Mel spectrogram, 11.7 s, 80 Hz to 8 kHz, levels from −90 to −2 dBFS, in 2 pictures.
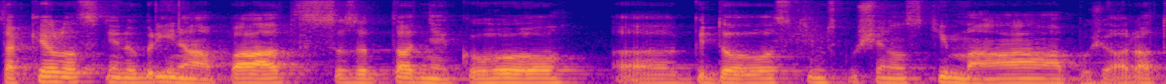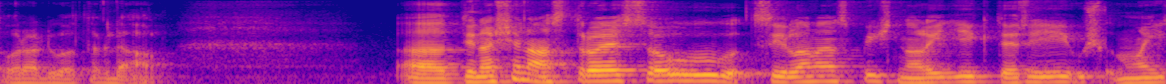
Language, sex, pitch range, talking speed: Czech, male, 115-125 Hz, 160 wpm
